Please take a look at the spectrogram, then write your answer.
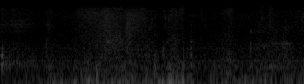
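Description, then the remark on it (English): A steady, airy whoosh with a low rumble underneath from an exhaust fan switched on with a window cracked open, fairly faint and continuous with slight fluctuations and no voices. “can you crack that window and turn on the exhaust fan?”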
